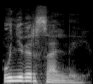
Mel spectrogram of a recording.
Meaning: universal (useful for many purposes)
- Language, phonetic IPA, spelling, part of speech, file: Russian, [ʊnʲɪvʲɪrˈsalʲnɨj], универсальный, adjective, Ru-универсальный.ogg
